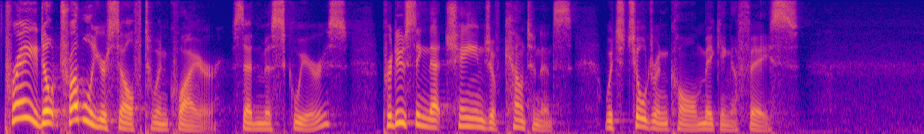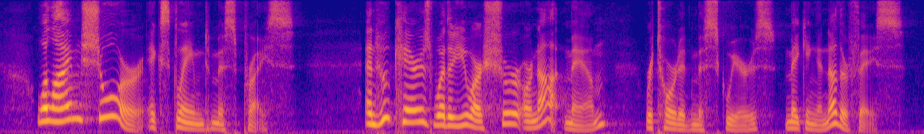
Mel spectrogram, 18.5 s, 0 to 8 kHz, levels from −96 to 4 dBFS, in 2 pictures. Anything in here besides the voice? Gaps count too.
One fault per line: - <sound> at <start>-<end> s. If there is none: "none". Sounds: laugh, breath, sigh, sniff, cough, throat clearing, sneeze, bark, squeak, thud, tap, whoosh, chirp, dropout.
none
